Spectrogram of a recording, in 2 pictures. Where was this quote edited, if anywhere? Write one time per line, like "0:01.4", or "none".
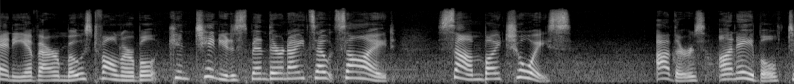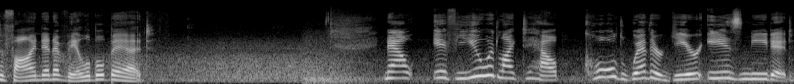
none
